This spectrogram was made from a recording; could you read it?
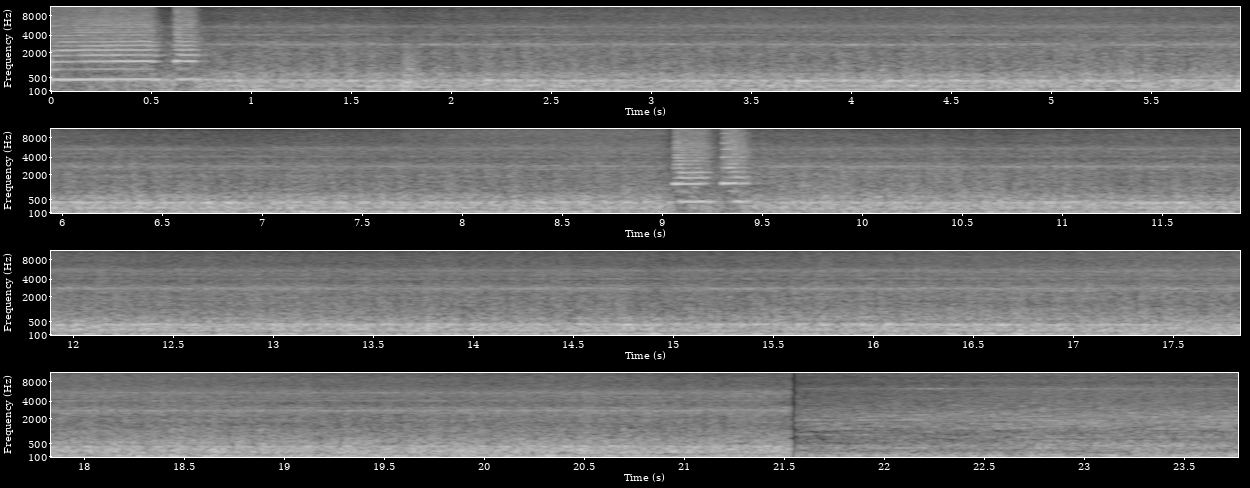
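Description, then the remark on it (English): A locomotive running light engine labors up a hill at speed, approaching the Cranbourne Road crossing, with a steady, heavy rumble and droning tone. Two short horn toots sound, one at the start and another partway through, and no one speaks. “And we can now approach at speed to keep the ball rolling. Yep. A lot of momentum to get up the hill, even light engine.”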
